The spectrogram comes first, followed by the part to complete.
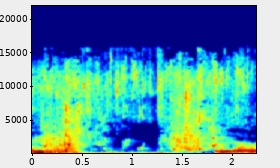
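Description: River water sloshing and lapping around a person standing chest-deep in it.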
